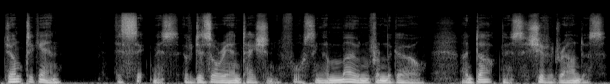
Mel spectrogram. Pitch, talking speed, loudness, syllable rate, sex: 90 Hz, 175 wpm, -21 LUFS, 5.6 syllables/s, male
